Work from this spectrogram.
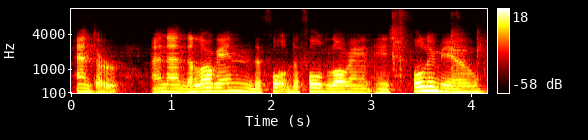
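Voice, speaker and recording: A man presenting an informal hands-on tech tutorial, speaking haltingly with very frequent hesitations. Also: mid-range voice, creaky, a little hiss or hum. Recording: muffled lo-fi mic, music behind.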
